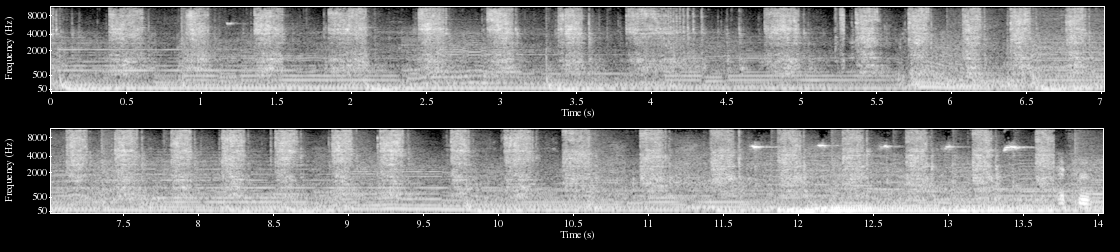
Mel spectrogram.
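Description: Rapid rhythmic ratchet clicks as a ratchet turns a tap to clean damaged bolt threads on the front face of a Nissan Xterra bumper mount, steady and close with no talking.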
